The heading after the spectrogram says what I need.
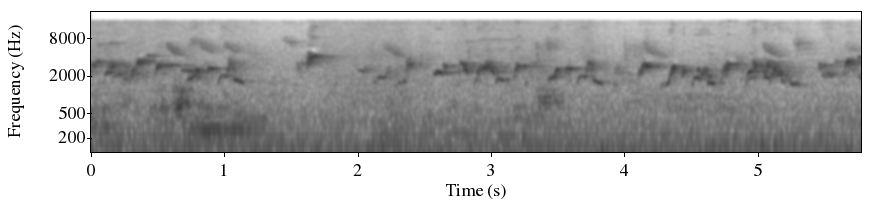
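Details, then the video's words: Red-whiskered bulbul singing hard in a tall square cage with four corner perches: a lively run of bright, chirpy whistled notes, repeated rapidly in short sweeping phrases, with faint background noise. "Chú chim lồng vuông cao 4 cầu góc của mình rồ ché hay quá"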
